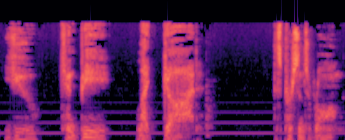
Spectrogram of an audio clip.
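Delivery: low, soft, tempting murmur; devil whispering. Acted. The devil tempting the listener, a low soft whisper. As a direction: lean in and tempt them quietly. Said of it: "he whispers in your ear".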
